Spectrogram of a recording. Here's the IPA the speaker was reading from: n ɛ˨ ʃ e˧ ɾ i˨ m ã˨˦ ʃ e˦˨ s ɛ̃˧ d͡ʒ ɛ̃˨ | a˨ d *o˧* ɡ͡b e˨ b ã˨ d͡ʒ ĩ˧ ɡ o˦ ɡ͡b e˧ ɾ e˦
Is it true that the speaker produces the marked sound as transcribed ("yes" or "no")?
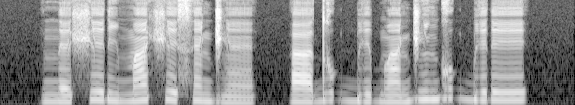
yes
